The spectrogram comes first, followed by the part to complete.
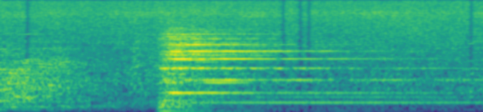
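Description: A church bell struck once about a second in, its ringing tone holding and slowly dying away. Rung during the Words of Institution, at the consecration of the communion elements.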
